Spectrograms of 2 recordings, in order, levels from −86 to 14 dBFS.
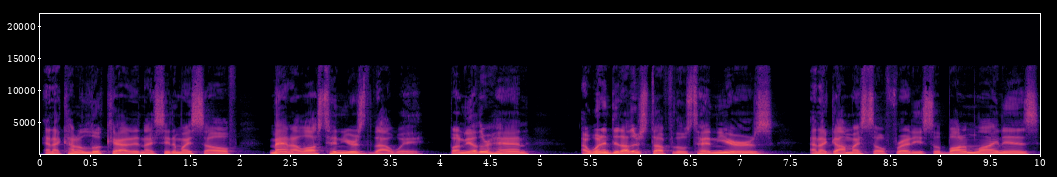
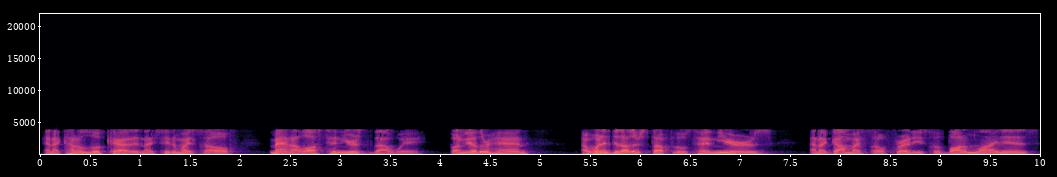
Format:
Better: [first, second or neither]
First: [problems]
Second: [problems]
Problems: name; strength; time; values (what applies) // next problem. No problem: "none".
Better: first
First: none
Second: garbled, watery; badly; nothing above 4 kHz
